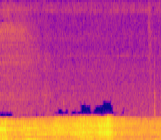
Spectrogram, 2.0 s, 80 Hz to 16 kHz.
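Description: Band-noise hiss from the Yaesu FTdx5000MP's receiver on 40-metre lower sideband, shaped by the narrow SSB passband. As the LSB carrier insertion point is turned from minus toward +200 Hz, the low end drops away about halfway through and the hiss gets thin, with more high emphasis.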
